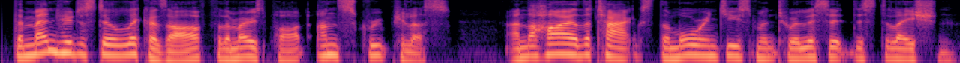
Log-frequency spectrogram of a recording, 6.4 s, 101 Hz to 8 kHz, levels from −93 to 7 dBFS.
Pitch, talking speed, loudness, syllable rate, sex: 155 Hz, 205 wpm, -21 LUFS, 6.4 syllables/s, male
